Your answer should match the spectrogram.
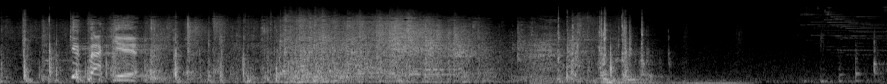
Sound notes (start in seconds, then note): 2.7 clattering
